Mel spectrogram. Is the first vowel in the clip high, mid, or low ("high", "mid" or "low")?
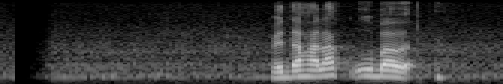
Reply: mid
